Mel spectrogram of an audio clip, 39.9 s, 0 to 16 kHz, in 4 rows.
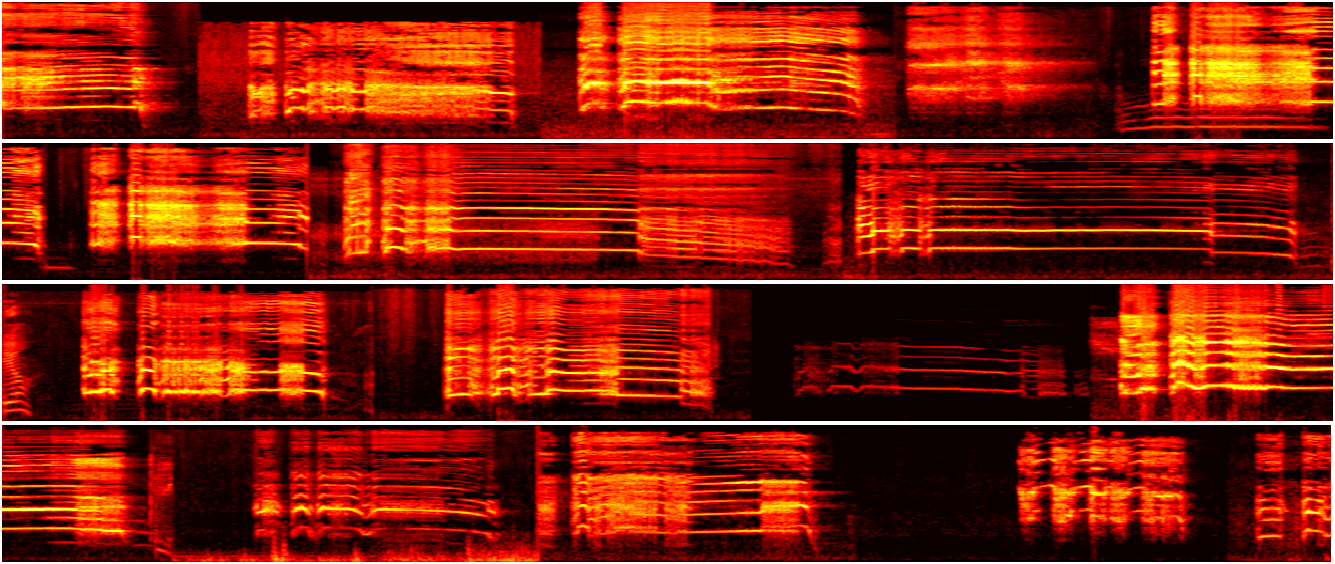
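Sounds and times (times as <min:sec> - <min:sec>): roosters crowing: 0:00.0 - 0:19.8, 0:20.6 - 0:31.0, 0:31.8 - 0:36.3, 0:37.5 - 0:39.9
low rumble: 0:04.0 - 0:04.6, 0:31.2 - 0:34.0.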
